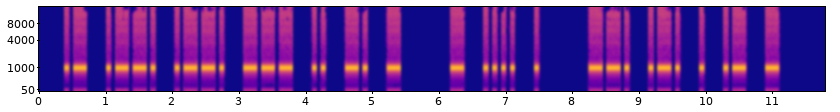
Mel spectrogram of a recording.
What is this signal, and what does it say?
Morse code, heard as a keyed tone, about 18 wpm, spaced as for 15 wpm, 1000 Hz. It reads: APPOINT THE GREAT
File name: qotdfiles / 15wpm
